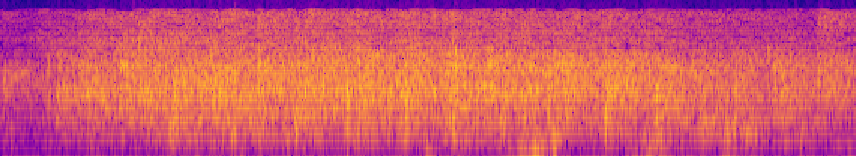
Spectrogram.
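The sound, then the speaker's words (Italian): At an awards ceremony for young athletes, a crowd applauds steadily for several seconds, a dense, even wash of many hands clapping that holds at a strong level throughout before easing slightly at the end. “Bene, un applauso adesso a tutti questi ragazzi insieme, mi sembra che è dovuto da parte nostra.”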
